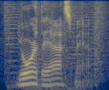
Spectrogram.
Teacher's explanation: Usually in a statement like this, we would reduce are and contract it.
